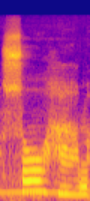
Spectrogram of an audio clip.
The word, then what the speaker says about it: Soham: Un altro mantra molto famoso e conosciuto è il mantra Soham, che lo puoi ripetere in questo modo, facendo durare So in modo abbastanza lungo la sillaba So e poi Ham, So Ham, So Ham.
